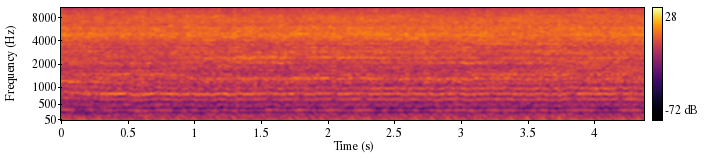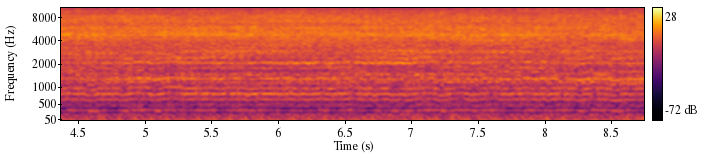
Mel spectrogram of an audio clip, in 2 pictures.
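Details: Ferrari Mondial 3.2 idling cold with a steady droning buzz starting 15 seconds after cold start as oil pressure rises, fading when warm; loudest on stethoscope at the braided oil hoses to the fan, origin unknown.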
